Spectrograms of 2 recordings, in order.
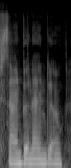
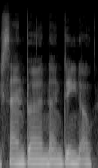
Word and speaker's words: San Bernardino: endangered species for which san bernando was sorry san bernardino told you it was terrible where the pronunciations it was created to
